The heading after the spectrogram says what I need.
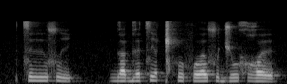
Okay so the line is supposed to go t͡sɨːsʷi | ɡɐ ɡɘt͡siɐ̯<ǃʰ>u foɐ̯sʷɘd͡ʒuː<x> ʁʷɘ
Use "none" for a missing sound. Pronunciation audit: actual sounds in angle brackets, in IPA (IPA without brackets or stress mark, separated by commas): ǁʰ, x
